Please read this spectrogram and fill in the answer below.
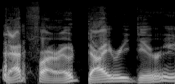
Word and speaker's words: Deary: Is it Deary? Am I saying your last name right? Is it Deary? It's not, but I don't bother about correcting anyone. Well, what is the correct pronunciation? Diary.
